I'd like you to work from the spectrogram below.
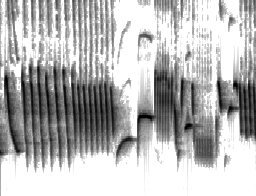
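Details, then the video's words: Canary song meant to get silent canaries singing, opening with a fast series of descending whistles, then a clear slurred note, buzzy rattles and rapid bright chips. "KENARI GACOR DOR INI MEMANCING KENARI YANG SUSAH BUNYI JADI IKUT GACOR"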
